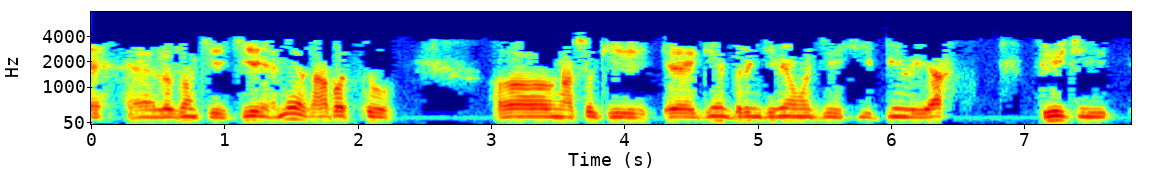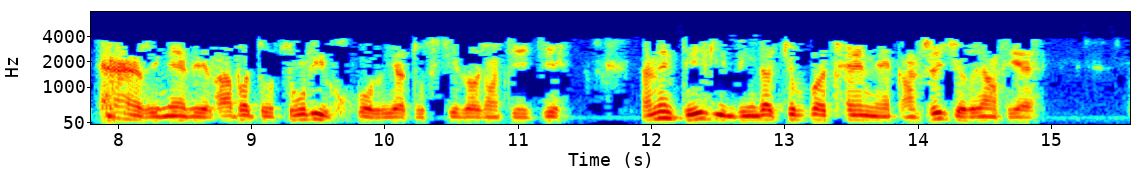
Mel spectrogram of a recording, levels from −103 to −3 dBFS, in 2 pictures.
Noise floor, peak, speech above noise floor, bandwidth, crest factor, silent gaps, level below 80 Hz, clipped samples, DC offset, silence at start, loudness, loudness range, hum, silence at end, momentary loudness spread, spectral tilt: -53 dBFS; -2 dBFS; 36 dB; 4.1 kHz; 16 dB; none; -54 dBFS; under 0.1%; under 0.1%; 0 s; -17 LUFS; 4 LU; none; 0.7 s; 9 LU; -11.5 dB/octave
